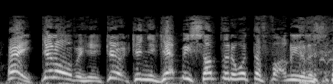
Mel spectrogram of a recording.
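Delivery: high, agitated comic ordering someone over; pushy high-voiced comedian impersonation; Rodney Dangerfield. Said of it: "He goes".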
